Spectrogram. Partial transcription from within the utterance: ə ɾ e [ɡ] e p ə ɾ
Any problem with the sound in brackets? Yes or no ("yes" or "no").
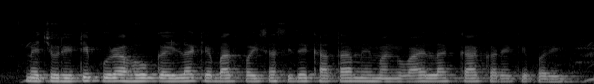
yes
